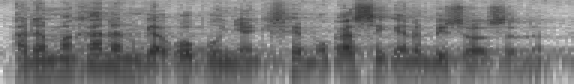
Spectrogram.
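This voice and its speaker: Brief: earnest, hurried man from an old story, quoted by a preacher; long reverb. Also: medium pitch, lively intonation, slightly rough. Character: male companion, eager and worried.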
